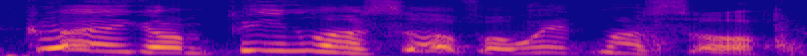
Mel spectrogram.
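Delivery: put-on very high, whimpering scared boy voice; squeaky high child, wetting himself in fear; panicked kid. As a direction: imitate a mortified terrified boy. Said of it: "He says".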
